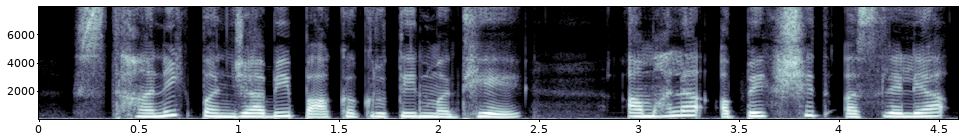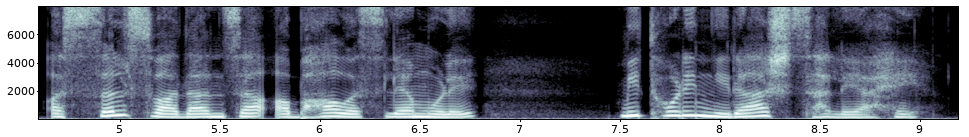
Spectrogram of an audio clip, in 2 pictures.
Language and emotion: Marathi, sad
